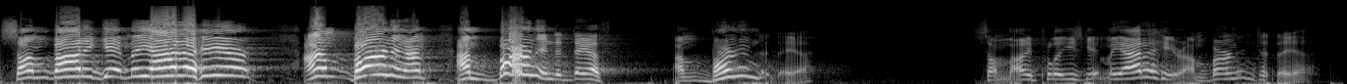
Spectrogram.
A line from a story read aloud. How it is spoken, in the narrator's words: he was screaming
